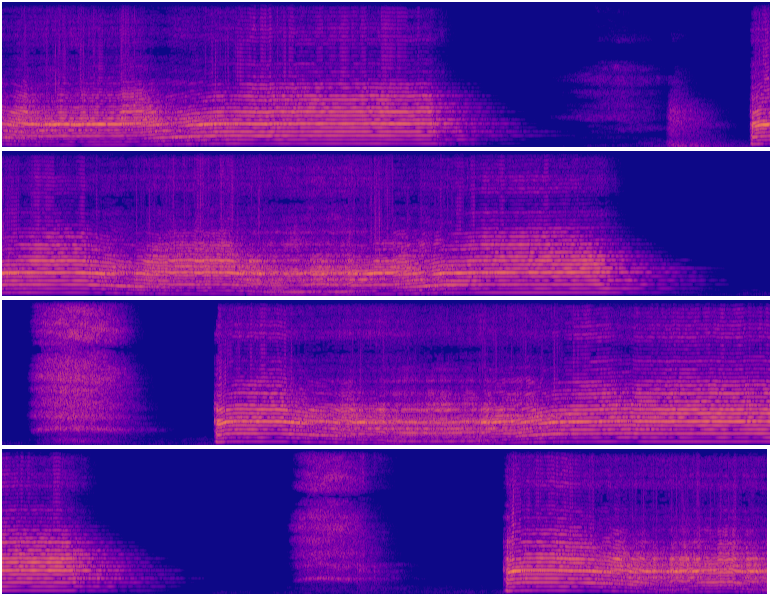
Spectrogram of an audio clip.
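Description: Trumpet leadpipe buzz as a warm-up: four long buzzed tones, each bending down in pitch and sliding back up, dipping a little lower each time on the way down towards pedal F. Quick breaths come between the tones, and the room is echoey.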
